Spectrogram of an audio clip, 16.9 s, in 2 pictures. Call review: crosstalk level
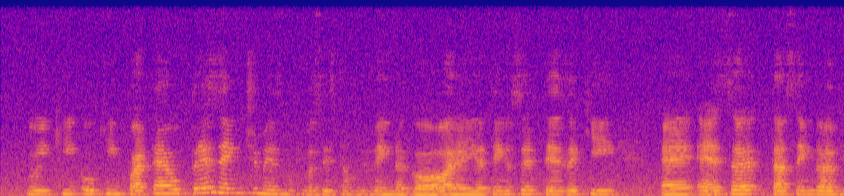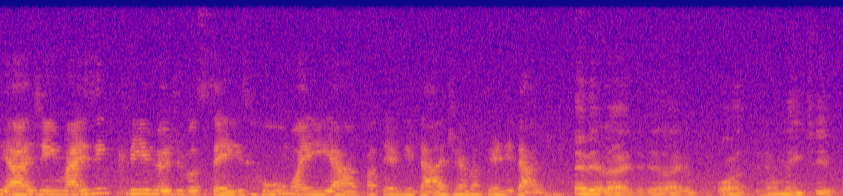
none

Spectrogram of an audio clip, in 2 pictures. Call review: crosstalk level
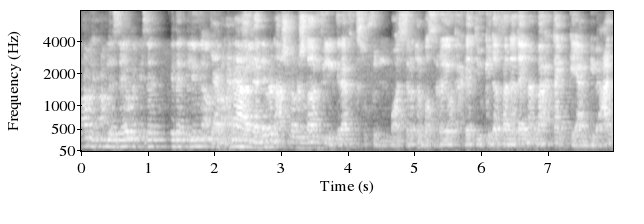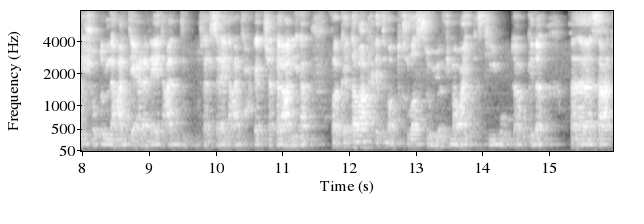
present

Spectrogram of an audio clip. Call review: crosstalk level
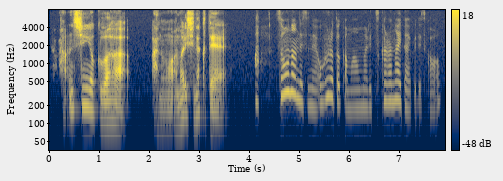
none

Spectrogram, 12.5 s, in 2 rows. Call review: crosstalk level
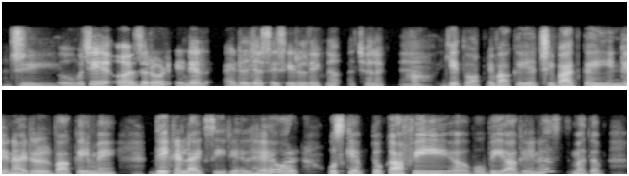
none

